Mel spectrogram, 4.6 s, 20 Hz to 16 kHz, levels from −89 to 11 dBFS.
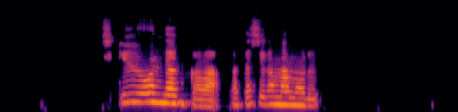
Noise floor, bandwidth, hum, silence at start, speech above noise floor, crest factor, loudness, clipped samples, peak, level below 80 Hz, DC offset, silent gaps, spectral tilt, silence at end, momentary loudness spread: under -90 dBFS; 8.8 kHz; none; 1.05 s; over 69 dB; 20 dB; -22 LUFS; under 0.1%; -4 dBFS; -74 dBFS; under 0.1%; none; -5.5 dB/octave; 1.4 s; 17 LU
